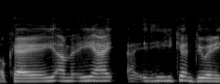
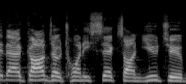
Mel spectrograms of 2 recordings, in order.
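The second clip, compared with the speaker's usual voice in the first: ordinary talk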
